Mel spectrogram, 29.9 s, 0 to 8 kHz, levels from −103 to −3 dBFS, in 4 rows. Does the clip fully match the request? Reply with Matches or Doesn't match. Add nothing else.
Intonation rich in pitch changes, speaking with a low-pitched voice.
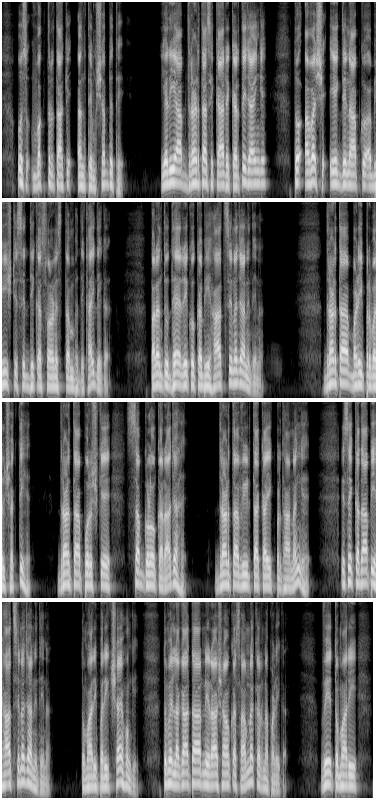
Doesn't match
